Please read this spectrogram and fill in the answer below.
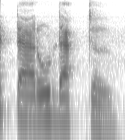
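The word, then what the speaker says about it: pterodactyl: फिर है यह है टैरो डैक्टिल। क्या है? टैरो। इस तरीके से पढ़े। टैरो फिर डैक और इसको टिल। तीन टुकड़ों में इसको पढ़ेंगे तो समझ में आएगा। टैरो डैक्टिल। टैरोडक्टिल।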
